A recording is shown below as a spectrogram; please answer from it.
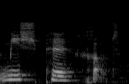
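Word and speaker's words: משפחות: If you've got two Shivas that appear in a row, the second one is a syllable all by itself. So Pam, let's try the second one. Mish pachot. Nice. Right? So that mish is the mish, the Shiva under the mish, you don't pronounce, but the Shiva underneath the pei you do. So mish pechot.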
